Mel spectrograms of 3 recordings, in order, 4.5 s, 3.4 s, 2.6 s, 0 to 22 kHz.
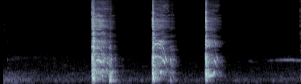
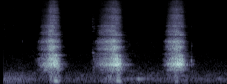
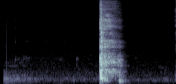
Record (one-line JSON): {"three_cough_length": "4.5 s", "three_cough_amplitude": 32768, "three_cough_signal_mean_std_ratio": 0.27, "exhalation_length": "3.4 s", "exhalation_amplitude": 18399, "exhalation_signal_mean_std_ratio": 0.37, "cough_length": "2.6 s", "cough_amplitude": 32768, "cough_signal_mean_std_ratio": 0.21, "survey_phase": "beta (2021-08-13 to 2022-03-07)", "age": "18-44", "gender": "Male", "wearing_mask": "No", "symptom_cough_any": true, "symptom_runny_or_blocked_nose": true, "symptom_onset": "12 days", "smoker_status": "Never smoked", "respiratory_condition_asthma": false, "respiratory_condition_other": false, "recruitment_source": "REACT", "submission_delay": "3 days", "covid_test_result": "Negative", "covid_test_method": "RT-qPCR", "influenza_a_test_result": "Negative", "influenza_b_test_result": "Negative"}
